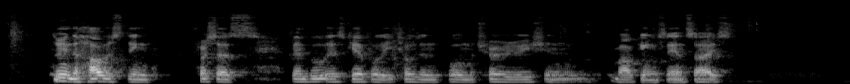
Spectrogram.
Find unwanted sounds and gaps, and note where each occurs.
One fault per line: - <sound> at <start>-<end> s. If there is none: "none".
none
